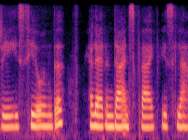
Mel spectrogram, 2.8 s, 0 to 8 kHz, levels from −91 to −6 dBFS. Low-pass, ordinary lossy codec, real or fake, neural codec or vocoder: 7.2 kHz; none; fake; codec, 16 kHz in and 24 kHz out, 0.6 kbps, FocalCodec, streaming, 4096 codes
